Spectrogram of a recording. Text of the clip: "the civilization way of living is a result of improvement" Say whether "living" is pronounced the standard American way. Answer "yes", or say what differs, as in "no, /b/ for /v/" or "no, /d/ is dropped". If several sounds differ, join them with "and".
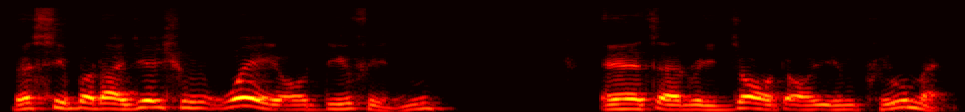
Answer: no, /f/ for /v/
